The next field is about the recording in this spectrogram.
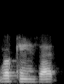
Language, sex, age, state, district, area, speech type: Tamil, male, 18-30, Tamil Nadu, Sivaganga, rural, conversation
